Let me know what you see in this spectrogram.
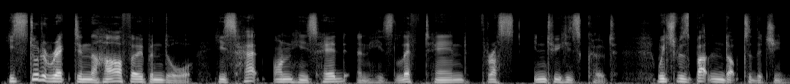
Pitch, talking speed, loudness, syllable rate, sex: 110 Hz, 210 wpm, -21 LUFS, 4.8 syllables/s, male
